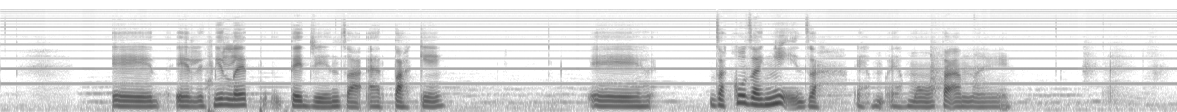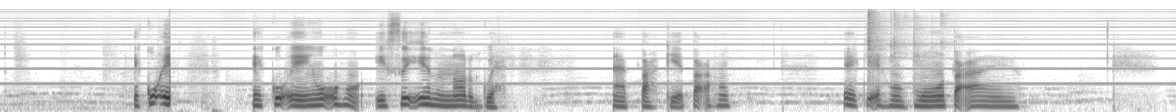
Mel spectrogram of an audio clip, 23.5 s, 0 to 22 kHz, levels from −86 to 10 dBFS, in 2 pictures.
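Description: All the way through the speech there's a USB whine, a steady 1 kHz tone loudest at 2 kHz, roughly 25 dB down, from bus frames leaking in through the power or ground.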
